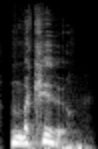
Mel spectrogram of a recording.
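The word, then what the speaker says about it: Makuch: from our boy any makkac or makuu I think I'm I think I saw somewhere where it's supposed to be pronounced makuu makuu a very GameSpot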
